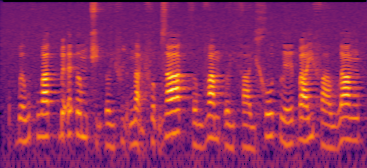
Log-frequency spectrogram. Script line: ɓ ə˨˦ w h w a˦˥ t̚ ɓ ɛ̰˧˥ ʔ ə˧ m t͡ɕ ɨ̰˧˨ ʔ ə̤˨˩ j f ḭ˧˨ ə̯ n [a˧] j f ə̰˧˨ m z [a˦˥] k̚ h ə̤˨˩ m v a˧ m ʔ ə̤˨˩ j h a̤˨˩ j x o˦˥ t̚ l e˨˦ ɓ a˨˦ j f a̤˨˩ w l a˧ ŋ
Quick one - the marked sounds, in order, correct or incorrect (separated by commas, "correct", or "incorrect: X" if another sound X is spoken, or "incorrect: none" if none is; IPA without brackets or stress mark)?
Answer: incorrect: a̰˧˨, incorrect: aː˦˥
